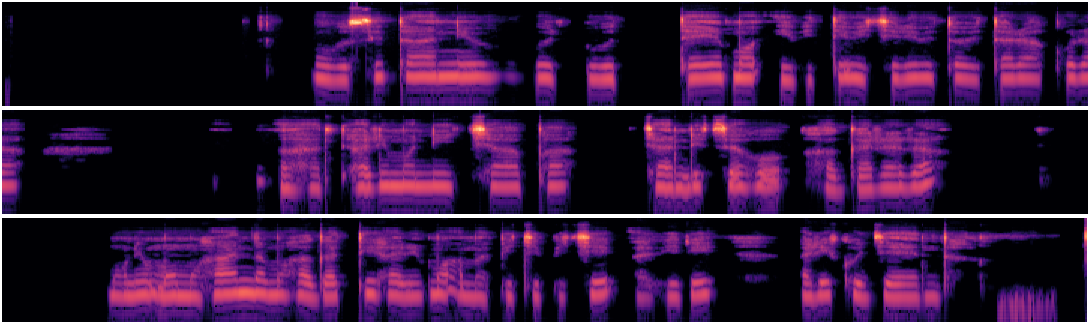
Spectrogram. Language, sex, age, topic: Kinyarwanda, female, 18-24, government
